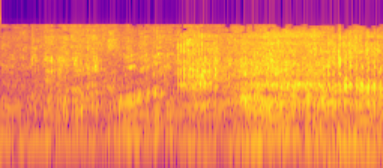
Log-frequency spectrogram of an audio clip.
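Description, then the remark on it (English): A beast's vicious snarl from the darkness beyond a vast arena gate, a deep rumbling growl that rasps continuously for a few seconds and swells louder and harsher toward the end, with no talking. “From the darkness on the other side came a vicious snarl.”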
